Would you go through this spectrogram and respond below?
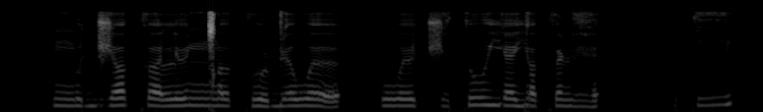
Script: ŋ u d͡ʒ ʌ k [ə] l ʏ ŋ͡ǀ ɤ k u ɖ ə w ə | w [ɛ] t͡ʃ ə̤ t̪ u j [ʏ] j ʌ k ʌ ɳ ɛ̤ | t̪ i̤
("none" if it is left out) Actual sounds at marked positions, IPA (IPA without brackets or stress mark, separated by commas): ʌ, ø, ɛ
